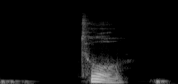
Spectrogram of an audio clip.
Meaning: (noun) 1. A craggy outcrop of rock on the summit of a hill, created by the erosion and weathering of rock 2. A hill with such rock formation
- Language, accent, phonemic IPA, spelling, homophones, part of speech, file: English, Australia, /toː/, tor, torr, noun / adjective, En-au-tor.ogg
